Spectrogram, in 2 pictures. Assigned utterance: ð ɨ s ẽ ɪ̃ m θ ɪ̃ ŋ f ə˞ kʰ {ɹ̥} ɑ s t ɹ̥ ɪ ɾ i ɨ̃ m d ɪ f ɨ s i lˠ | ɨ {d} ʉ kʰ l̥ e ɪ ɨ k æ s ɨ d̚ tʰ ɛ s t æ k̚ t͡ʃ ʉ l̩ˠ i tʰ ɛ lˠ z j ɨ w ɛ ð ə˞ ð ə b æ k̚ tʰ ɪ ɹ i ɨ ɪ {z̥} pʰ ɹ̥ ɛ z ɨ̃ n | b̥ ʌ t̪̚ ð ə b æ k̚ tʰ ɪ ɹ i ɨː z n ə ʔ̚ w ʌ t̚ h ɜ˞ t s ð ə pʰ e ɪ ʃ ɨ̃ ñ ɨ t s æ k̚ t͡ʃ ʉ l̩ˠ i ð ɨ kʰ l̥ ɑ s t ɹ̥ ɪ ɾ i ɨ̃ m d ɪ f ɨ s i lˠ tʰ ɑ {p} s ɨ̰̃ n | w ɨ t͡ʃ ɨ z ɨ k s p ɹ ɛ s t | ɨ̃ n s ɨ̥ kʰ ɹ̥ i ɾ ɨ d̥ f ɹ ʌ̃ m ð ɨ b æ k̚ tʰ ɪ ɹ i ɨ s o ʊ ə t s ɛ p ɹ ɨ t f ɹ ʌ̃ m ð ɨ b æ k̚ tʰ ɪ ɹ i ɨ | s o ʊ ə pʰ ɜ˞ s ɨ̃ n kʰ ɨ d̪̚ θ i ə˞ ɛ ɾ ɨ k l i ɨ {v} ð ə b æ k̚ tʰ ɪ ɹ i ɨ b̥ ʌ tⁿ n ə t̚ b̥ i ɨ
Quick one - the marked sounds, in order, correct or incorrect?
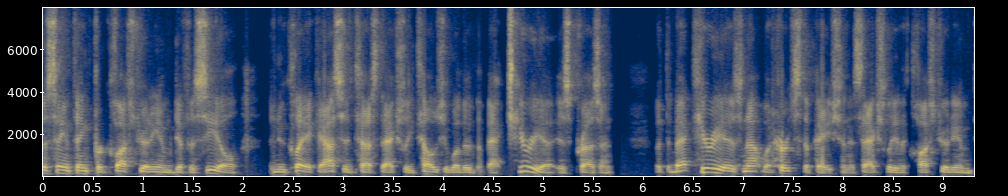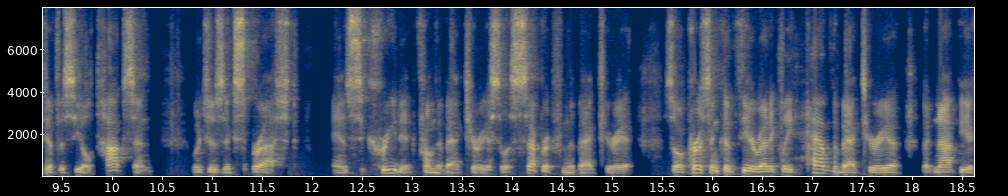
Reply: incorrect, incorrect, correct, incorrect, correct

